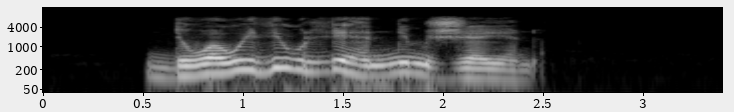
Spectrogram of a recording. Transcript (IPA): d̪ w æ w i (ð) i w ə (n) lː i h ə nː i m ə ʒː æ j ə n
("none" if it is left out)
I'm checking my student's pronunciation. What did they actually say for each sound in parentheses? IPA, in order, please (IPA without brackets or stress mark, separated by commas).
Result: ð, none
